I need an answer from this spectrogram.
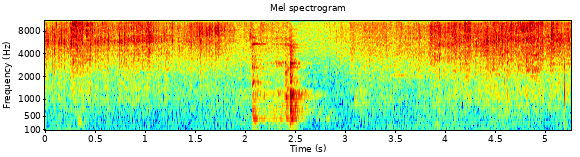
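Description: Chicken pieces sizzling as they fry in hot oil in a pan, a steady hiss, with one sharp knock about two and a half seconds in.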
